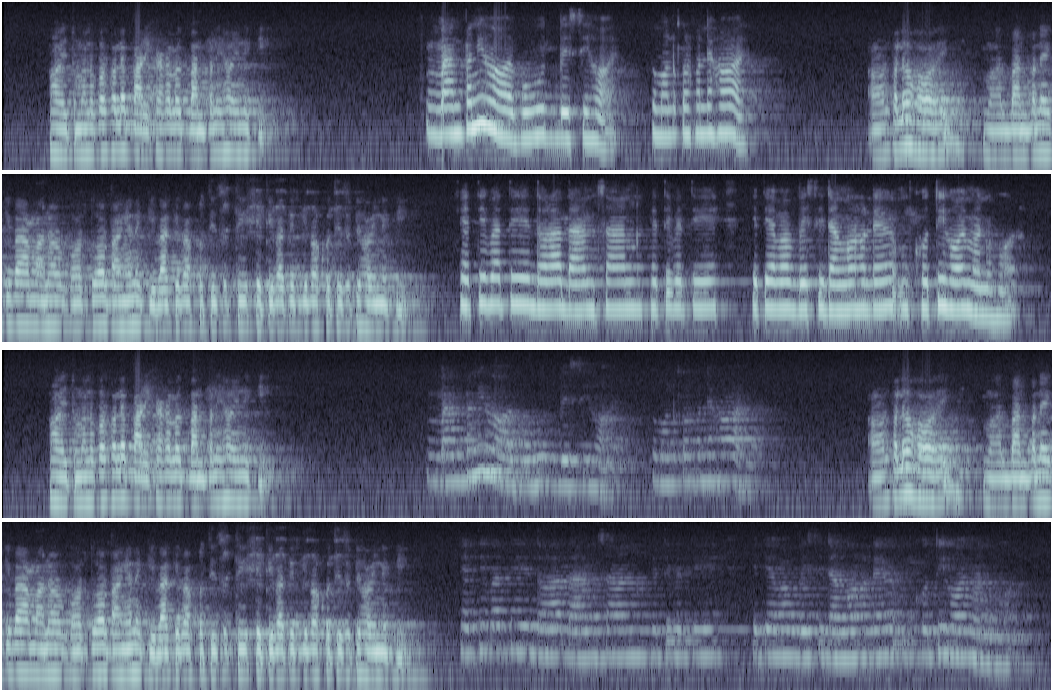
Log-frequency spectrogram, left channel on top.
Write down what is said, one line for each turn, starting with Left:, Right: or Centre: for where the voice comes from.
Centre: হয় তোমালোকৰ ফালে বাৰিষা কালত বানপানী হয় নেকি
Left: বানপানী হয় বহুত বেছি হয় তোমালোকৰ ফালে হয়
Centre: আমাৰ ফালেও হয় বানপানীয়ে কিবা মানুহৰ ঘৰ দুৱাৰ ভাঙে নেকি বা কিবা ক্ষতি চতি খেতি বাতিৰ কিবা ক্ষতি চতি হয় নেকি
Left: খেতি বাতি ধৰা ধান চান খেতি বাতি কেতিয়াবা বেছি ডাঙৰ হলে ক্ষতি হয় মানুহৰ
